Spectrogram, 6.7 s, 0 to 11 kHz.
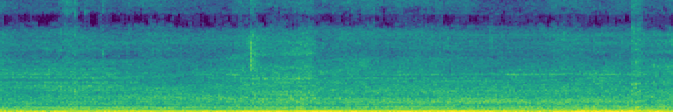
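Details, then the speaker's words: Central AC condenser not cooling, with a swollen failed dual run capacitor: low steady electrical hum with no fan whoosh and no run-up. The compressor draws about 73 amps trying to start and stalls. "compressor almost getting 70 something amps of power let's measure that again"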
